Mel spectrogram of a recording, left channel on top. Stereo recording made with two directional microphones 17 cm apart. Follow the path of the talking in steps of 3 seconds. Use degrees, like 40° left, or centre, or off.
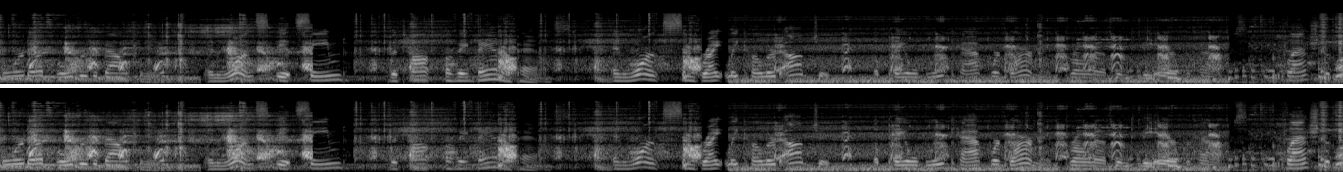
10° right, 30° left, centre, 40° right, 40° right.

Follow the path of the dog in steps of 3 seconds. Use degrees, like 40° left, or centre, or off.
30° right, 20° right, 10° right, centre, centre.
